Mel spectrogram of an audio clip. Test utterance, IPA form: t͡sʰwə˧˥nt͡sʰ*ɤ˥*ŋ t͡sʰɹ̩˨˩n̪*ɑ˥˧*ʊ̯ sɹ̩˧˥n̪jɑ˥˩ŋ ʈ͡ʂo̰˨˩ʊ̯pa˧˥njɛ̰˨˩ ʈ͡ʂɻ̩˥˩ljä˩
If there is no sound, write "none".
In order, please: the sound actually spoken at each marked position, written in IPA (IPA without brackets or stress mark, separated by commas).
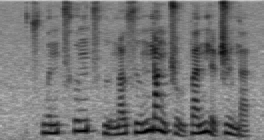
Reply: ɤ˥, ɑ˦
